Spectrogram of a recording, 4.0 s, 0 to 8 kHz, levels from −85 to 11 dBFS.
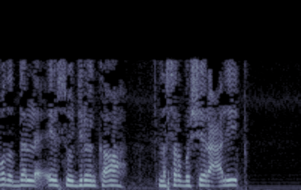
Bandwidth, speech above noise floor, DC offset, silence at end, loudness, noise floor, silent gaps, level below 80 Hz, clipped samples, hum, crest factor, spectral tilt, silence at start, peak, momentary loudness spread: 5.8 kHz; 36 dB; under 0.1%; 0.75 s; -25 LUFS; -60 dBFS; none; -52 dBFS; under 0.1%; 50 Hz at -50 dBFS; 14 dB; -9.5 dB/octave; 0 s; -12 dBFS; 6 LU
